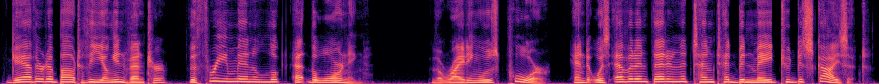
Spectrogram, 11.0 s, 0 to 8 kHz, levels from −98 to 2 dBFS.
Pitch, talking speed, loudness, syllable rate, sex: 190 Hz, 160 wpm, -17 LUFS, 4.7 syllables/s, male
